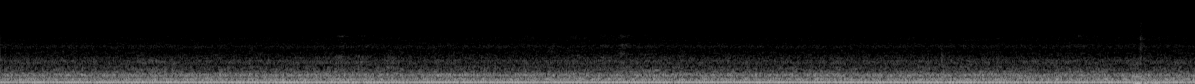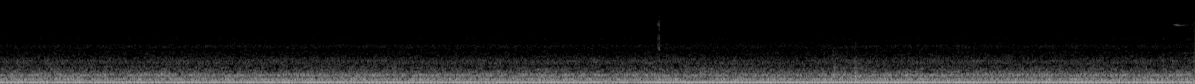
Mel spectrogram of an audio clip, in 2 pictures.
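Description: Vienna S-Bahn commuter train heard from inside a passenger car while running: a steady, even rumble of wheels on rail and running gear.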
